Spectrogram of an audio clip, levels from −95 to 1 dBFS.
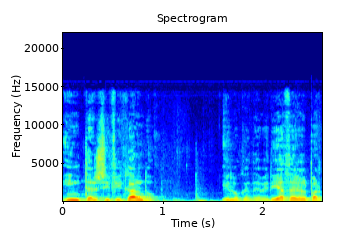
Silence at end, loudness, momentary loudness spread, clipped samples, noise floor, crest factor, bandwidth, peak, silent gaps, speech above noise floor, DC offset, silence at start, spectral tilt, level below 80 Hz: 0 s; -28 LUFS; 23 LU; under 0.1%; -48 dBFS; 20 dB; 15 kHz; -8 dBFS; none; 20 dB; under 0.1%; 0 s; -6 dB/octave; -60 dBFS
